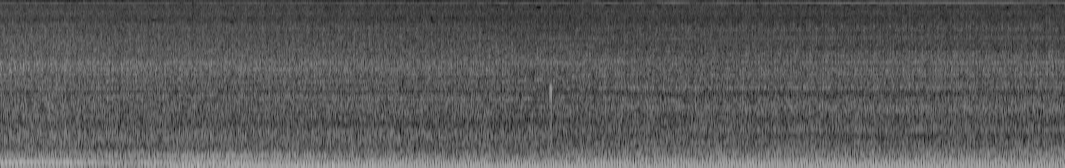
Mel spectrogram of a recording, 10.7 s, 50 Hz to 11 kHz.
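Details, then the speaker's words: Volvo S60 (2000-2009) idling after a fuel filter replacement, checked for leaks: smooth, steady low idle with an even rumble and no misses, ticks or hunting; no leaks, normal idle. "the next step is we've got to start the car and make sure this doesn't leak as you can hear the car is running and over here no leaks there no leaks"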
